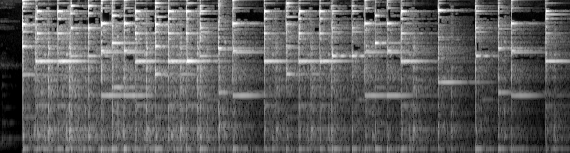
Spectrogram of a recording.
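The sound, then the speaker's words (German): A music box with a cold metal crank, turned tentatively by hand, plinks out a sour, out-of-tune melody in a steady stream of bright, chiming notes over a low hum, pausing briefly before continuing. “Zaghaft dreht sie sie, wobei eine unglaublich verstimmte Melodie ertönt.”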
